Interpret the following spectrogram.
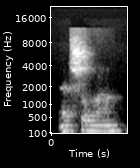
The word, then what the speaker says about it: echelon: Each h e l o n echelon.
